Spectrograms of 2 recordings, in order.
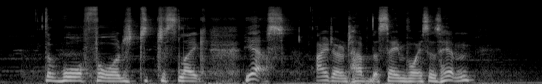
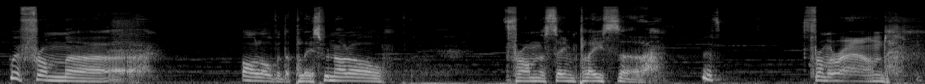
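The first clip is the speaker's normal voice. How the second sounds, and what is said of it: Character voice with a fun accent. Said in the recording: “That's a fun accent you've got there.”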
